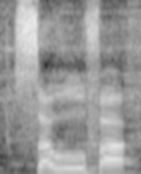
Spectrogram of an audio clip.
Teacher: مگر یہ واو لین ہے، اس کو معروف پڑھنا ہے، مجہول نہیں. سوفا اگر ہم پڑھیں گے سین واو زبر سو تو یہ مجہول ہو جائے گا.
